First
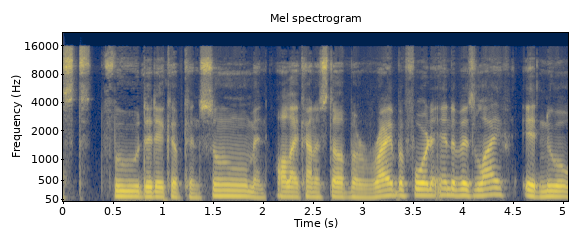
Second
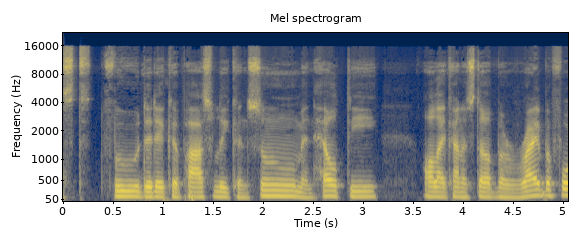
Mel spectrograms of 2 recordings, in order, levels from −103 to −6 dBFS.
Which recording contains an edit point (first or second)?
first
